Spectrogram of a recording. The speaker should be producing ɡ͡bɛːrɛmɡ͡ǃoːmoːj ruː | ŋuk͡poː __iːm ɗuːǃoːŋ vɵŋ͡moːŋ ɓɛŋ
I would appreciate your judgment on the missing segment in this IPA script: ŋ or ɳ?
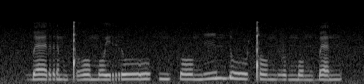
ŋ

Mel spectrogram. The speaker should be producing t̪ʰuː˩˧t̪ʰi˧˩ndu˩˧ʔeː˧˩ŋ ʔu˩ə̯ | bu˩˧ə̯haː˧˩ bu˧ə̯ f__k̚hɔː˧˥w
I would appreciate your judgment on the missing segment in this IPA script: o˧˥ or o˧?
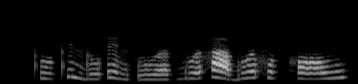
o˧˥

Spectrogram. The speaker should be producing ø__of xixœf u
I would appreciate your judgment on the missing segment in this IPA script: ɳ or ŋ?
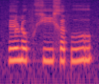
ɳ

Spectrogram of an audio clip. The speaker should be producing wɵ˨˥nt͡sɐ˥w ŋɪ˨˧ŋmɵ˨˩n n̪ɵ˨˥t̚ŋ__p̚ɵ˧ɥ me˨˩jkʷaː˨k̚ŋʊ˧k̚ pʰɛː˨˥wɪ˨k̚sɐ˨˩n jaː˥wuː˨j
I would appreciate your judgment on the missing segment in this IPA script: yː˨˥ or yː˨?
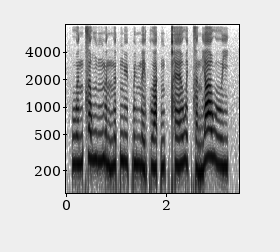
yː˨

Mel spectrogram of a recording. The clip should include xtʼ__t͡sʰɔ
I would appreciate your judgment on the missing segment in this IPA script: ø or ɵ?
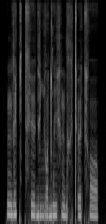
ø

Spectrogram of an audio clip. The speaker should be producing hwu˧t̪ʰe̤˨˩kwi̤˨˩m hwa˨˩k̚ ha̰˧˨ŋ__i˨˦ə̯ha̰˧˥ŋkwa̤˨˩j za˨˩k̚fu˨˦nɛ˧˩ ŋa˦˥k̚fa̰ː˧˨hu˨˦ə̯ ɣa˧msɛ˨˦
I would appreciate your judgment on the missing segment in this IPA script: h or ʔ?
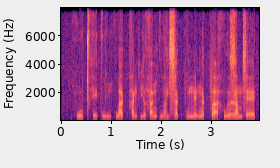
ʔ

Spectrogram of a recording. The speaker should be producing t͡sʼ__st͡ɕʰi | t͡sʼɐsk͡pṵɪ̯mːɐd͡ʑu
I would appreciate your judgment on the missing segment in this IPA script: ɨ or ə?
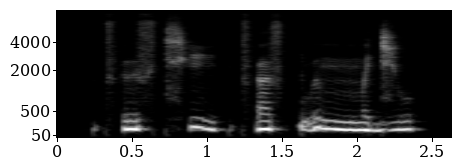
ɨ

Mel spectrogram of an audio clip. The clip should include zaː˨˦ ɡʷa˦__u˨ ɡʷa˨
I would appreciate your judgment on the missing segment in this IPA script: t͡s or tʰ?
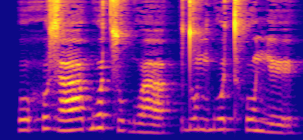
t͡s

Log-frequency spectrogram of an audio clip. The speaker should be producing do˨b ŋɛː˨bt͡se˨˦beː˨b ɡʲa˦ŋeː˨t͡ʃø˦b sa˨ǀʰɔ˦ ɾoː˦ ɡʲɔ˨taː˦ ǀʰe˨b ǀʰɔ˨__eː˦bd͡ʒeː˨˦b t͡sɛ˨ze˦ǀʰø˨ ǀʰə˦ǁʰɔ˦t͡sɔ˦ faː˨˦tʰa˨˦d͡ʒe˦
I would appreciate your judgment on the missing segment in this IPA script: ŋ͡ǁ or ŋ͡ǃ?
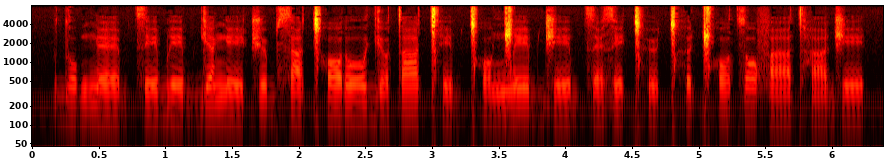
ŋ͡ǁ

